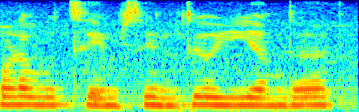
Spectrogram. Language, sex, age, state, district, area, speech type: Dogri, female, 18-30, Jammu and Kashmir, Jammu, urban, spontaneous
